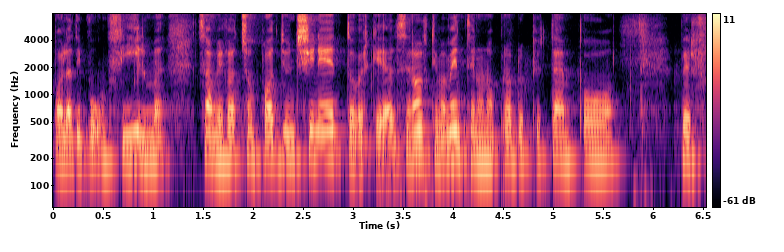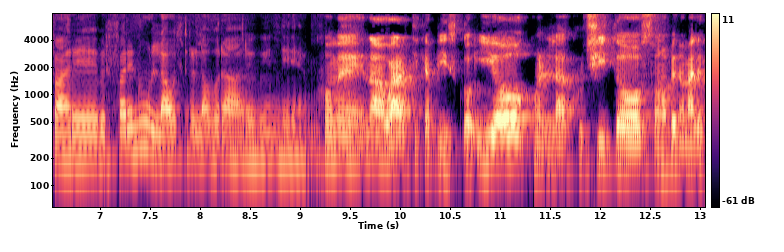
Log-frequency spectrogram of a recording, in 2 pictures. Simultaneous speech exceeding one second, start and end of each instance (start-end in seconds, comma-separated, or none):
none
